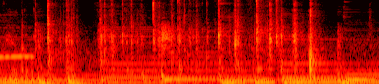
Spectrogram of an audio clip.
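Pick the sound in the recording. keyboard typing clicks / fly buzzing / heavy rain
keyboard typing clicks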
